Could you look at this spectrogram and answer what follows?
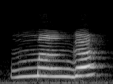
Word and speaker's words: manga: For example, manga is different from manga. Did you know that in the first word the stronger syllable is ma and in the second one is ga?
